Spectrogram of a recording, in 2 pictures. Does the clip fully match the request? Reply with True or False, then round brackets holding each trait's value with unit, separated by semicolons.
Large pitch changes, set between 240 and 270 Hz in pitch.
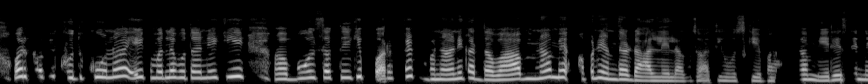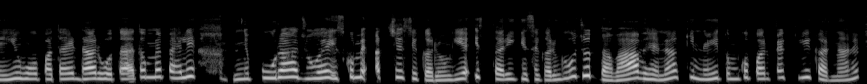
True (5.7 semitones; 260 Hz)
